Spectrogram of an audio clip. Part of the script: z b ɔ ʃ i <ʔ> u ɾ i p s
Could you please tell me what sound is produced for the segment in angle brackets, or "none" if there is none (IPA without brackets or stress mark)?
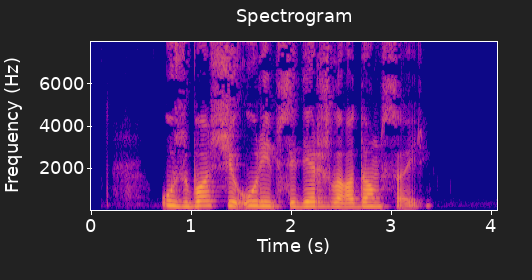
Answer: ʔ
